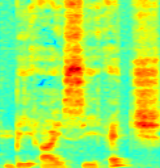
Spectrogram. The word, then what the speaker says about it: BIC: I don't want to mention, because the spelling was B-I-C-H, and they realized that the spelling was, I mean, the pronunciation of the pen, of the name of the pen, turns out to be kind of a swearing word, and therefore they drop the H and make it B-I-C, BIC.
